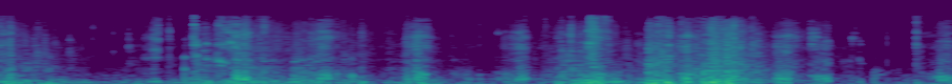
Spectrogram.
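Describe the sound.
Cheddar and onion crisps being crunched and chewed: many crisp, crackly bites in an uneven run, moderately loud and close, with no talking.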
